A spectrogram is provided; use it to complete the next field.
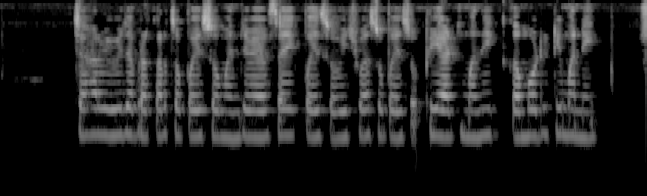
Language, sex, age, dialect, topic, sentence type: Marathi, female, 41-45, Southern Konkan, banking, statement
